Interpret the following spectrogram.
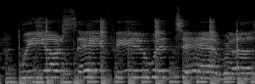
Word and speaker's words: Ptera: are safe here with teror that's b t e r a shh the p is silent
